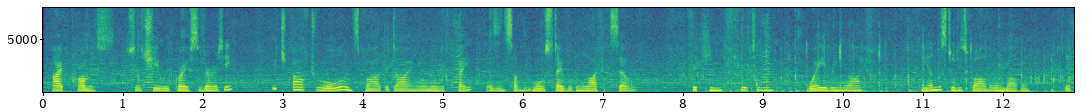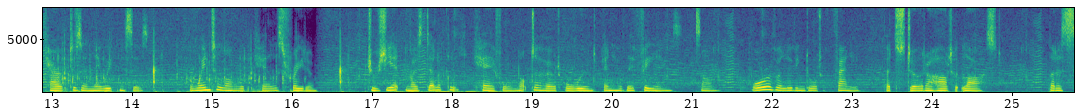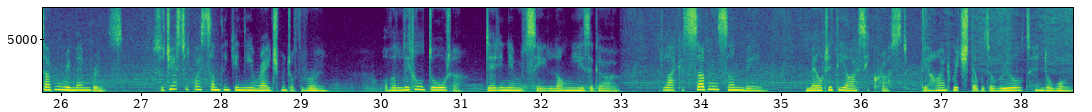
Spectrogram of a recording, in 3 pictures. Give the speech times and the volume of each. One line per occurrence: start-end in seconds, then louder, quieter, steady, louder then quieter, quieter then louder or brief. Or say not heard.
0.0-38.6 steady.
